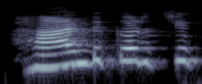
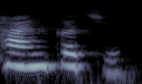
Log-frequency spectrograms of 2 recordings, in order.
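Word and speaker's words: handkerchief: इट्स हैंडकरचिप नहीं होता है, वो होता है हैंडकरचिप। तो यहाँ पे हम डी को प्रोनाउंस नहीं करेंगे।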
